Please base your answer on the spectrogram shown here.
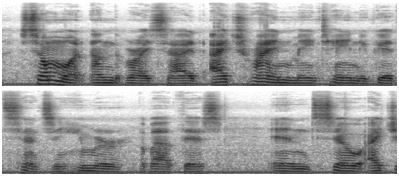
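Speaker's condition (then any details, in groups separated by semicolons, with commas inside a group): ALS; bulbar onset, tongue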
